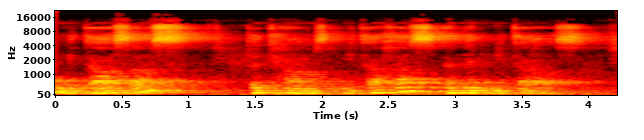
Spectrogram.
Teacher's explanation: the S weakens over time between vowels. It first becomes an aspiration, a perf sound, and then it completely disappears by the 3rd century BC. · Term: intervocalic S loss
